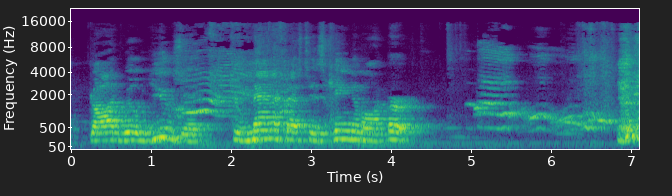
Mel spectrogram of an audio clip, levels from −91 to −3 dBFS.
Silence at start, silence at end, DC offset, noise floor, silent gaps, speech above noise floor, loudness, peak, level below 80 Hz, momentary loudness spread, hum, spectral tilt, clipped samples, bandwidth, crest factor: 0.25 s; 0 s; under 0.1%; -45 dBFS; none; 26 dB; -20 LUFS; -2 dBFS; -52 dBFS; 14 LU; none; -6 dB/octave; under 0.1%; 16 kHz; 18 dB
